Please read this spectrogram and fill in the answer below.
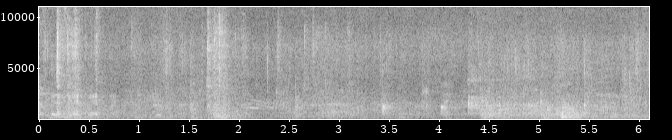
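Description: Bowling alley background: a low murmur of voices over a dull rumble, with a few sharp knocks about two seconds in and again between four and five seconds.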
